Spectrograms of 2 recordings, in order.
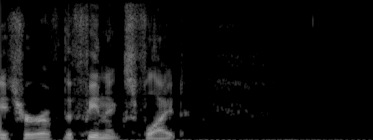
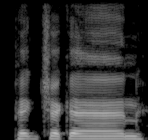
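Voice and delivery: taunting, higher-pitched jeer; challenging; 6 semitones higher, 3 dB louder, slower than usual. A narrator's reading. Korra goads cautious Tenzin, challenging. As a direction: dare them with a grin. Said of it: "said with a challenging grin".

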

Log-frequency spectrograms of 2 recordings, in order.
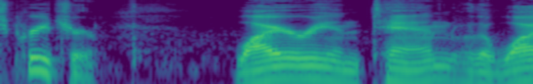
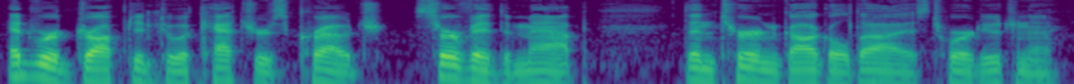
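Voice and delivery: ordinary delivery

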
